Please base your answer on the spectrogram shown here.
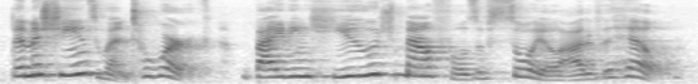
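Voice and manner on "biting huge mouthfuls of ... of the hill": ordinary delivery, nothing marked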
